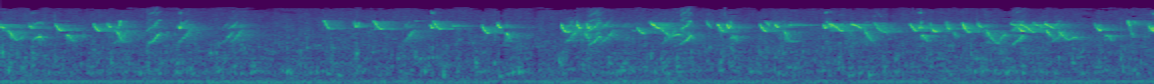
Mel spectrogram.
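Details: Saffron finch singing in the 'fogo selvagem' style used to excite pet canaries; thin high chirps run in clustered phrases with short gaps, some notes sliding down, a soft low background hum throughout.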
